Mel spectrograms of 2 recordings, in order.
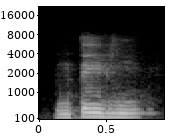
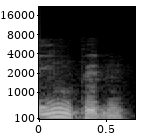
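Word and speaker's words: ínterim: humano pronuncia isso aqui como é que ele pronuncia inteirinho e erra a palavra a sílaba tônica não é inteirinha a silaba tônica é interin tá E aí sem o assento a coisa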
